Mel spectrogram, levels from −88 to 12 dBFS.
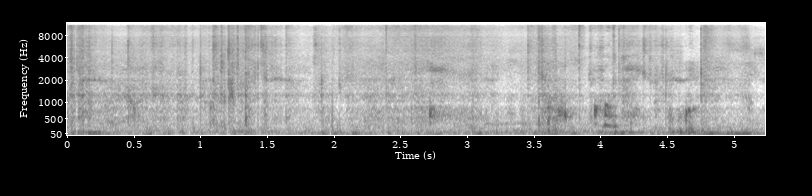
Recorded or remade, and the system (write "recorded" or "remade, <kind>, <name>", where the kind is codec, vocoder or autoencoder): remade, codec, SNAC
